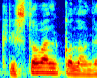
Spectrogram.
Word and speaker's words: Cristóbal Colón: So, Colón. Cristóbal Colón. That's how you say it in Spanish.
